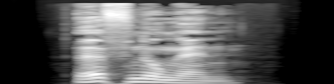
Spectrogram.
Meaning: plural of Öffnung "opening"
- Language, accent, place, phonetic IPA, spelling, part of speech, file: German, Germany, Berlin, [ˈœfnʊŋən], Öffnungen, noun, De-Öffnungen.ogg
